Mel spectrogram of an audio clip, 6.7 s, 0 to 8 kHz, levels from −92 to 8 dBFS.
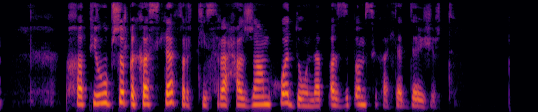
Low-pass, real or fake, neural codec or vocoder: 7.2 kHz; real; none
